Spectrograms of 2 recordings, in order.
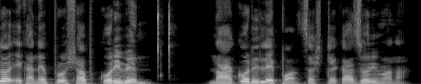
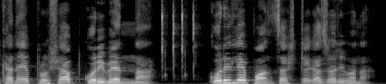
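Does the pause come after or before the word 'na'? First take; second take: before; after. First: The pause comes right before 'na'. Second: The pause comes right after 'na'.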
